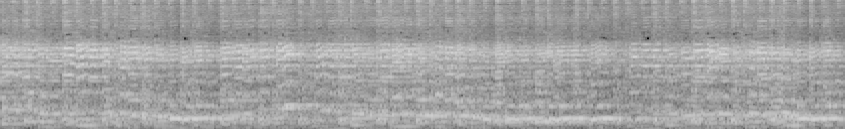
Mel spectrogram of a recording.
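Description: Live Romanian sârba dance music: a saxophone playing a quick melodic line over electronic keyboard accompaniment with a steady dance beat.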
